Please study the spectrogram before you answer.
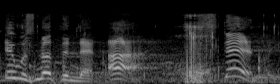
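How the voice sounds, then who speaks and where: Pompous adventurer, wildly swooping voice. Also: male voice, high voice, wildly swooping pitch, takes it slowly, creaky, background noise, exaggerated voice. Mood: boastful, indignant. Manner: pompous, theatrical. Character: boastful, self-important male adventurer telling tall tales. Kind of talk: video game character acting.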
